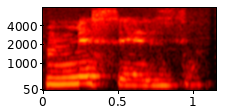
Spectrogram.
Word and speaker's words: Mrs: a married woman and it sounds like misses yeah perfect okay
